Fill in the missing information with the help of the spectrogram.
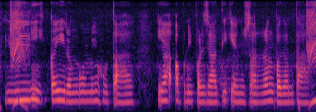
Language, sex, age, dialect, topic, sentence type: Hindi, female, 31-35, Awadhi Bundeli, agriculture, statement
